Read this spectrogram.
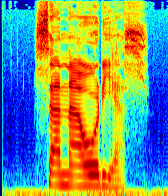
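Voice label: carrots, Spanish, female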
